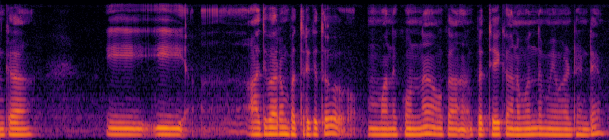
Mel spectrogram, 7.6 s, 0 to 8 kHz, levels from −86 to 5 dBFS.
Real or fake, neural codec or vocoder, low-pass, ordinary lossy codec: real; none; 7.2 kHz; none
